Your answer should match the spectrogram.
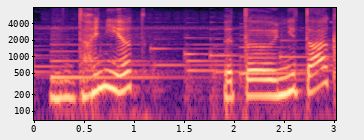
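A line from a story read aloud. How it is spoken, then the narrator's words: Uncertain objection. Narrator (Russian): неуверенно возразил он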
